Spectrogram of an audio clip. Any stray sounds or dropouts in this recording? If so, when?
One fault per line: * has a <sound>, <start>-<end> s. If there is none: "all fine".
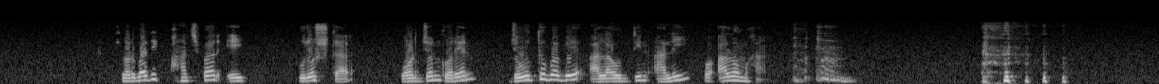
* has a throat clearing, 7.9-8.6 s
* has a laugh, 9.8-10.7 s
